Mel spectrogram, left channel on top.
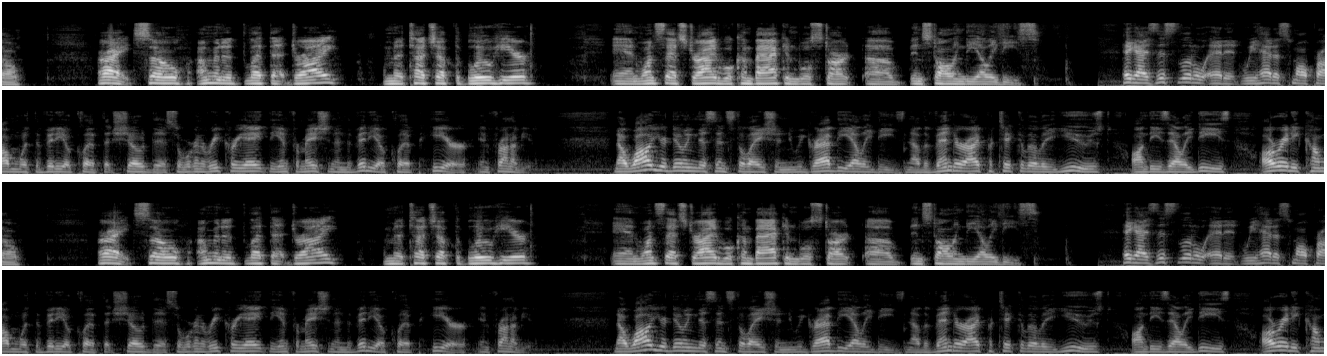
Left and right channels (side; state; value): right; quieter; 4.4 dB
